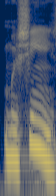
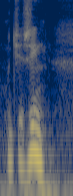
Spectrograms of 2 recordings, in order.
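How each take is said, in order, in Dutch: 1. De klinker in 'zien' is lang. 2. De klinker in 'zien' is kort. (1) "Maar moet je zien, zeggen wij" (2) "in het Hollands zeg je moet je zien. Zien, kort"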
